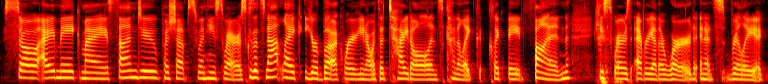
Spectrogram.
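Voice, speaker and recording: A woman co-host on a casual podcast with a mid-range voice. She tells stories bluntly and with lively energy, speaking plainly. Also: mid-range voice, unhurried, clean tone. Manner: blunt, animated storyteller. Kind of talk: casual chat.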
